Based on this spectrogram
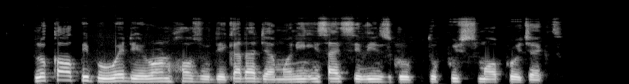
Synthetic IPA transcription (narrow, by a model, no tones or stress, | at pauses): lokalpiplwɛdeɹɔ̃nhɔs̬udeɡadadɛamɔniĩnsaɪd̥sevĩnsɡɹup̚tupʰuʃsmɔlpɹɔd͡ʒɛk̚t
